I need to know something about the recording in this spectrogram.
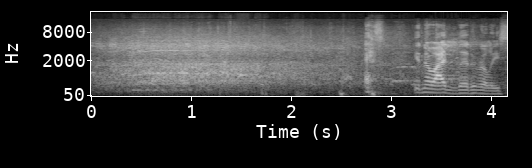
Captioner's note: audience laughs; Alexis laughs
